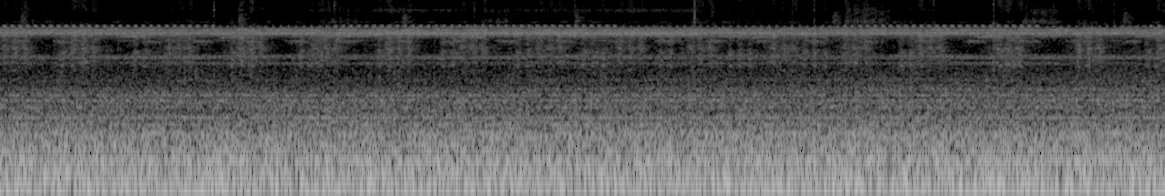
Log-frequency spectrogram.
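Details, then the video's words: Crickets at evening, their high continuous ringing trill steady from start to end, overlaid by repeating pulsed chirps roughly every second, with a broad low rumble filling the background. "Evening Cricket Sounds"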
